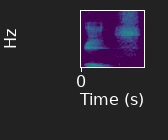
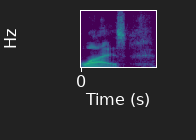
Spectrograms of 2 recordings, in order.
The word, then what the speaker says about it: Ys: haven't played called called Ease, YS. It's funny you say that. The developers actually mentioned that game as well. Really? Zelda and I pronounce it wise, but yeah, ease.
